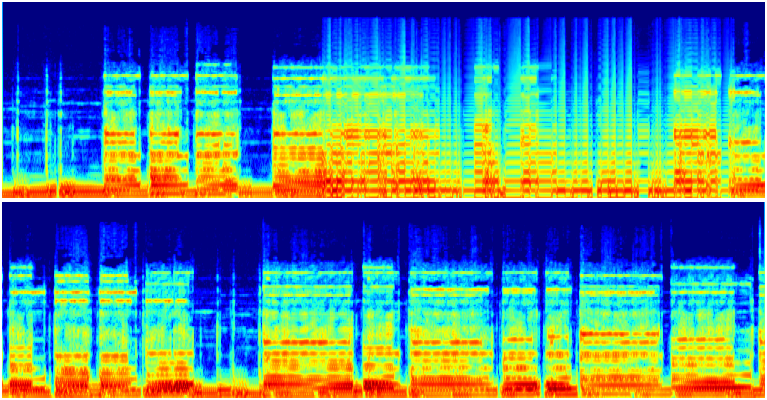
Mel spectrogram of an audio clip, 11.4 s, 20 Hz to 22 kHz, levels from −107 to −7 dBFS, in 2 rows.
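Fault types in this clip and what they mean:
Robotic sound from repeated short buffers: new audio was arriving too seldom, so playback kept looping the last few milliseconds and skipped the incoming audio it covered. From 2.41 s to 5.50 s most of the sound consists of these repeats, likely from this buffer starvation. Their spacing forces a rigid, metallic buzz at 188 Hz, which fits a loop about 5.3 ms long, and the underlying sound is followed only loosely.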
